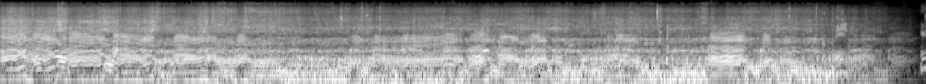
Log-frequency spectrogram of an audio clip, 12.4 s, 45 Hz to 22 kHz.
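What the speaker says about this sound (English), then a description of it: "It just rockets out of corners like this one." A Yamaha YZ250FX four-stroke dirt bike running a low-end map accelerates hard out of corners, its engine roaring loud and continuous with rising and falling revs close to the rider for the whole stretch.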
